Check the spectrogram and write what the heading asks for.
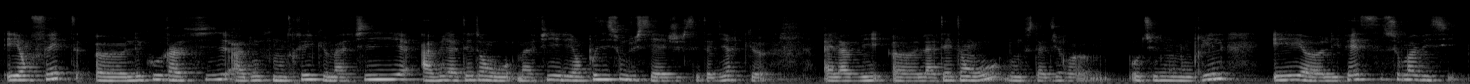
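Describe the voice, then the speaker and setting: A young woman tells a long story in a relaxed, rambling vlog, filling pauses and correcting herself often. Her voice sits a little low and sounds mellow. The small tiled bathroom around her rings with echo, and a faint hum runs underneath. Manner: chatty, many fillers and self-corrections. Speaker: vlogger. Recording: echoey bathroom, faint room ambience.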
